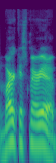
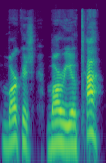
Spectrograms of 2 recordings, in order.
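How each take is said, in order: First: The T near the end is soft. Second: The T near the end is strongly emphasized. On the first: This is how people had been saying it. "I thought Marcus Mariota" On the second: This is the new way it is being said. "extra emphasizing the T at the end"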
